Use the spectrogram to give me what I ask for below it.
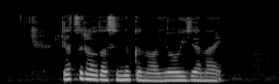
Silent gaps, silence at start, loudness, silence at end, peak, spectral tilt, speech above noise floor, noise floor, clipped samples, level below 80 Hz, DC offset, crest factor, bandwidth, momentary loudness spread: none; 0.3 s; -29 LUFS; 0.6 s; -14 dBFS; -5 dB/octave; 23 dB; -51 dBFS; under 0.1%; -78 dBFS; under 0.1%; 16 dB; 11.5 kHz; 20 LU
